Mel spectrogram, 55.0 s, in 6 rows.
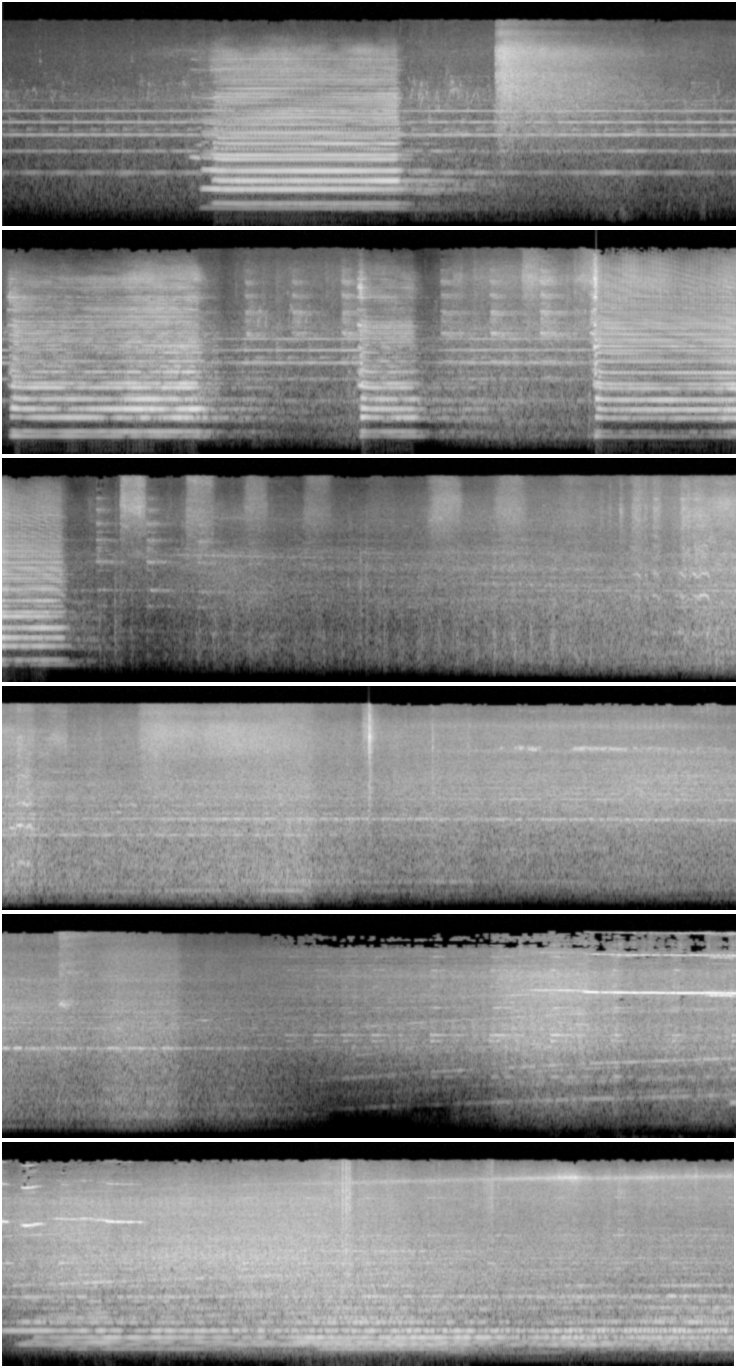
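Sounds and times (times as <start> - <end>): train wheels rumbling on rail: 1.7 - 55.0
train horn chord: 2.4 - 6.1, 9.2 - 12.5, 13.6 - 15.2, 16.5 - 19.5, 45.8 - 55.0.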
